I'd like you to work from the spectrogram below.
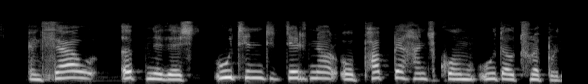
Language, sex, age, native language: Icelandic, other, 18-19, Icelandic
